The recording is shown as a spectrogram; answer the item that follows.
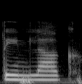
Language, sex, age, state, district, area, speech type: Marathi, female, 18-30, Maharashtra, Nagpur, urban, spontaneous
